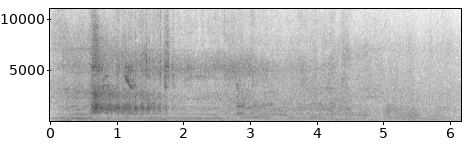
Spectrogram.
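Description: Autocross car's engine revving hard as it pulls away, its pitch rising and falling with throttle and gear changes, with a loud noisy burst about a second in.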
